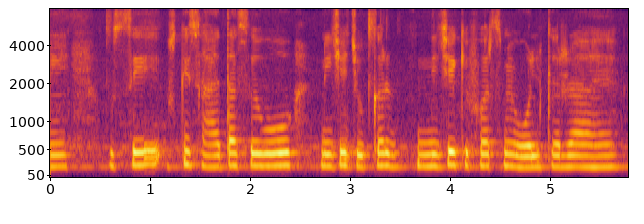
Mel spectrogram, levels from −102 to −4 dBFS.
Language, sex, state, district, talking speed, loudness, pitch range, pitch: Hindi, female, Uttar Pradesh, Shamli, 175 wpm, -17 LUFS, 200-220 Hz, 215 Hz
